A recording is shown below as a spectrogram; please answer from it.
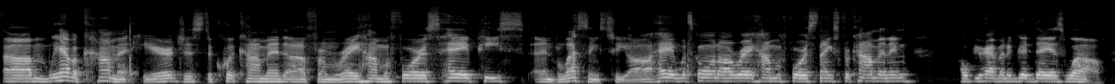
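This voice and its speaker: A man's voice: mid-range voice, steady tone, moderate pace, fairly bright tone. A man hosting a casual interview, talking in an encouraging, conversational way. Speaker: interview host.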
